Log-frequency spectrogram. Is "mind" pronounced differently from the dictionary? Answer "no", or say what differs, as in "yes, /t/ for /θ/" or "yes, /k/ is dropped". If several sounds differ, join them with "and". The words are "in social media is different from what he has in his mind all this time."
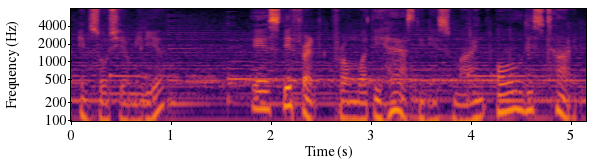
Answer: no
